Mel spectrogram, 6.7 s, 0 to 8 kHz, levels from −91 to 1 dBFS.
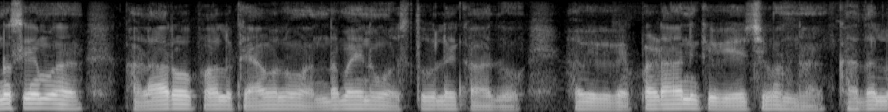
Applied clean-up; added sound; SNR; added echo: neural mask model Resemble Enhance denoiser.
